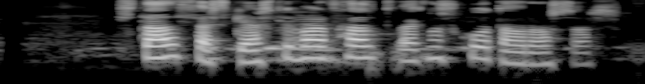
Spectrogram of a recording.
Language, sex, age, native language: Icelandic, female, 50-59, Icelandic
